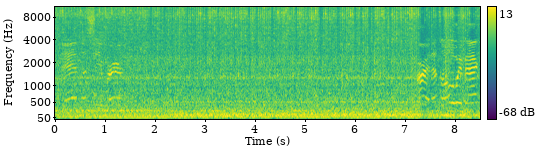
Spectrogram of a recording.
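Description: An airplane engine idles after its idle setting has been adjusted, giving a loud, steady low drone throughout. Brief voices break through the running engine.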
